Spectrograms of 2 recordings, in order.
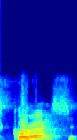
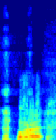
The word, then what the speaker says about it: Koorosh: And I said, it's Koorosh. And they're like, what? And I was like, it's Koorosh.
